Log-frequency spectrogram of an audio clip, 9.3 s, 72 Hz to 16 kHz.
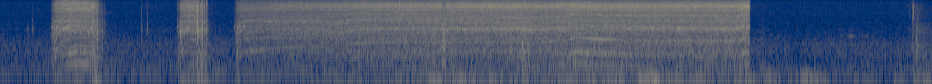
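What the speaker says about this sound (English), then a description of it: "We're now going to go ahead and drill into the post." A power drill bores into a metal greenhouse post during assembly of a Sunglo Model 1000C greenhouse, giving two short bursts and then a steady high whine for about five seconds before stopping, close and loud with no talking.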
